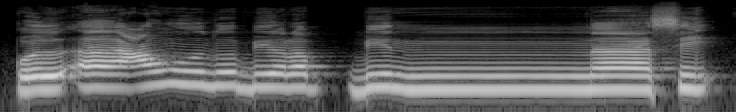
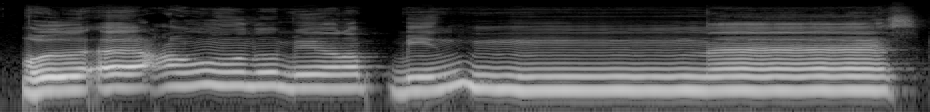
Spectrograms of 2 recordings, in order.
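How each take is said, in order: First: The last word ends with a short i vowel. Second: The last word ends on s, vowel long before. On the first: The verse is joined to the next verse. "kalau di wasol ya" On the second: The reciter stops at the end of the verse. "Kalau di wakaf, maka dia berhenti menjadi panjang dan si-nya, kasrohnya menjadi su, sukun"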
